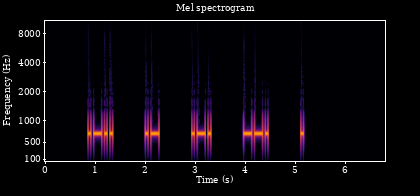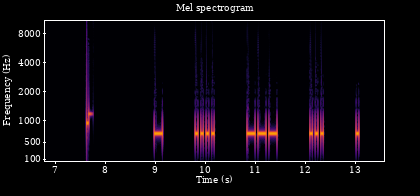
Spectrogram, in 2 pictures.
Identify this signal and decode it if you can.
Morse code, heard as a keyed tone, about 22 wpm, spaced as for 10 wpm, 700 Hz. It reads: LARGE THOSE
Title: 4x Character Spacing - Top 300 Words - 22wpm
